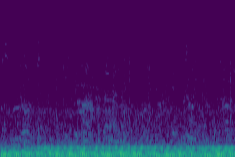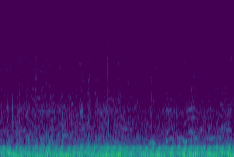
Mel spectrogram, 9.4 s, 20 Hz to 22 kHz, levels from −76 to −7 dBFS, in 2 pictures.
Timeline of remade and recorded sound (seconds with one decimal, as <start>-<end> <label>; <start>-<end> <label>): 0.0-1.0 recorded; 1.0-1.8 remade; 1.8-9.4 recorded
